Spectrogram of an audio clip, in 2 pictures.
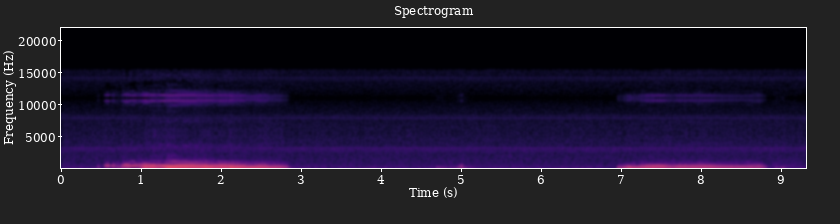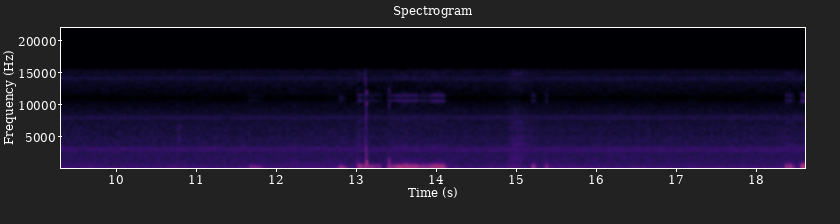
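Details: Sleeping Shiba Inu snoring: two long drawn-out snores, each about two seconds, with layered tonal overtones sliding downward in pitch, separated by quiet breathing and a few soft clicks and rustles.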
